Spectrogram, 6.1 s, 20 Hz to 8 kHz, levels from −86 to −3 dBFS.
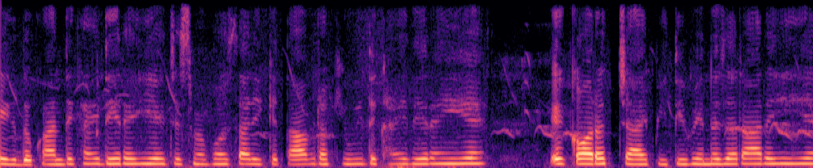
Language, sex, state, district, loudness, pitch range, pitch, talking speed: Hindi, female, Chhattisgarh, Balrampur, -20 LUFS, 235-245 Hz, 240 Hz, 255 wpm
